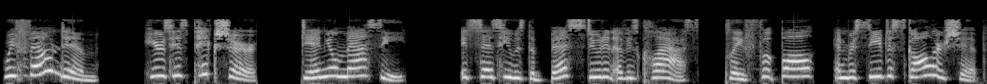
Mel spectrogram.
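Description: A woman voicing an eager, excitable young female amateur sleuth in an audiobook story, speaking clearly and emphatically. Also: high voice, normal speed, no echo, pitched above the performer's own voice. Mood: excited. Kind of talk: acted dialogue in audiobook story.

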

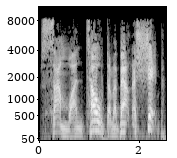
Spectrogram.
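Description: A man's voice: low voice, sing-song, slow pace, pushed and bright, no room sound, exaggerated voice. A man voicing a grieving, vengeful smuggler father in a storybook, cold and menacing in his delivery. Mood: angry. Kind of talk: audiobook character acting.

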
